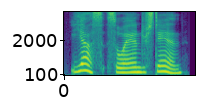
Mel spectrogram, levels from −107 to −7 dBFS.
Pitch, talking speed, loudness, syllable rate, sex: 225 Hz, 135 wpm, -17 LUFS, 4.2 syllables/s, female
